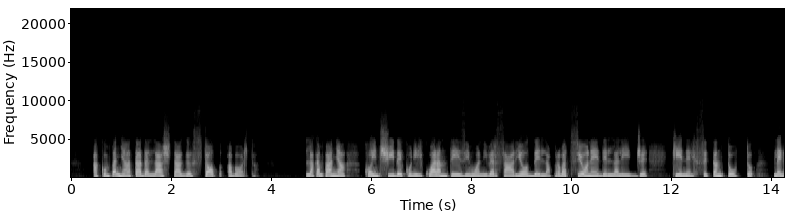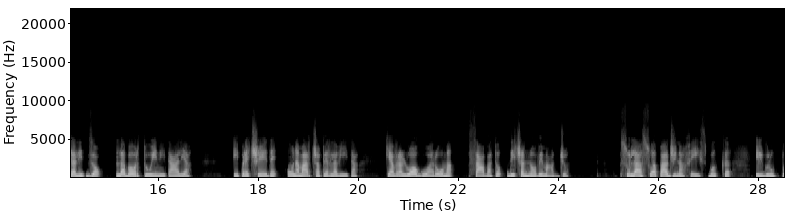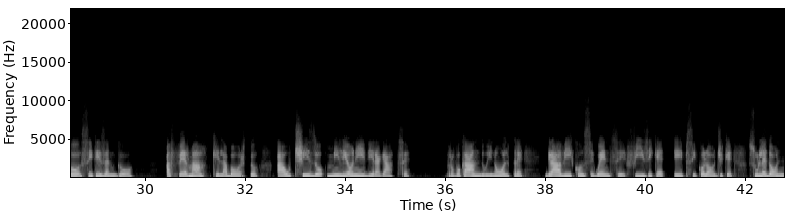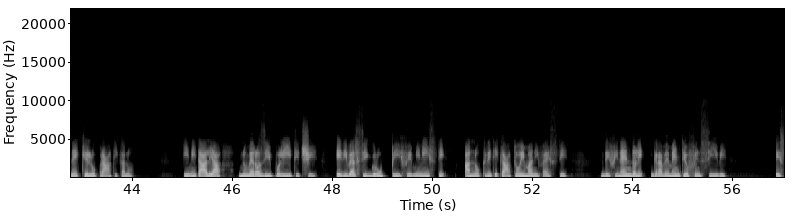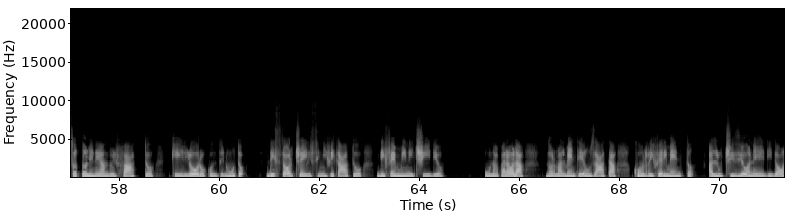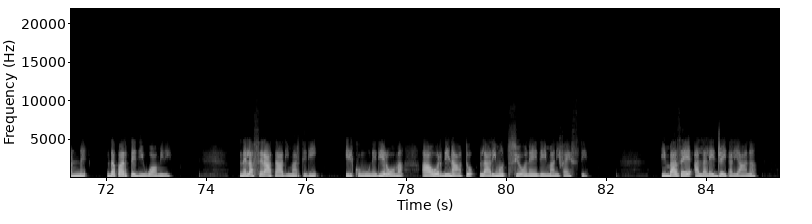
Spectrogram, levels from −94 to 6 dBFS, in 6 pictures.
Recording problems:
muffled; very; fading above 3 kHz

